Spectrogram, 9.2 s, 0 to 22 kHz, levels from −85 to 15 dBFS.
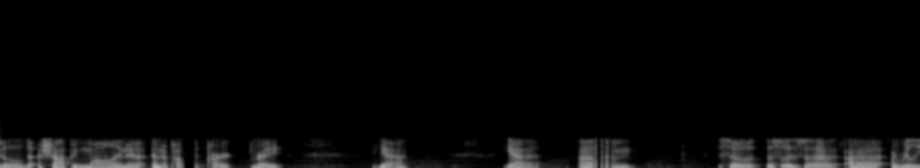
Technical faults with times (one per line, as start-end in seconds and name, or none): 1.83-1.95 packet loss filled with silence
5.93-6.15 packet loss filled with silence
